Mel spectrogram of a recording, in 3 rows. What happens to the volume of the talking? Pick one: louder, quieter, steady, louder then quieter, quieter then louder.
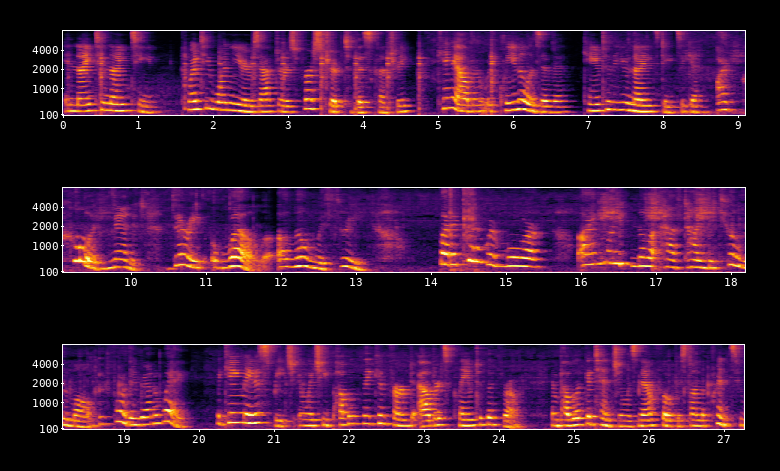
steady.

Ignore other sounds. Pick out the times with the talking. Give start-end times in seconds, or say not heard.
0.0-27.2.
